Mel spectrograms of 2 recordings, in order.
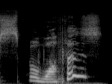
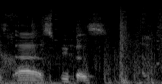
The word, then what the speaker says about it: Spoopers: So, shall we go with Spoppers? Spoppers? Spoppers is another great name. Apparently, in our name pronunciation sheet, it's meant to be Spoopers.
